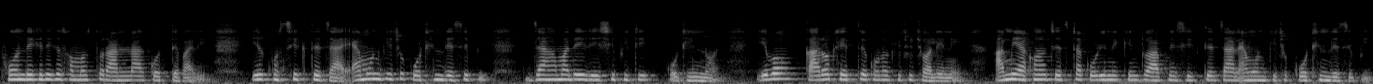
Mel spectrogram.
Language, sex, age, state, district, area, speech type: Bengali, female, 45-60, West Bengal, Hooghly, rural, spontaneous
